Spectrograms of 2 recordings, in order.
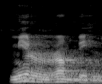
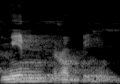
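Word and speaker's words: مِن رَّبِّهِمْ: Mirrobbihim. Jadi langsung ke sini. Mirbihim. Hudam mirbihim. seperti itu. Jadi jangan dibaca jelas min rbihim tapi dimasukkan mirbihim.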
